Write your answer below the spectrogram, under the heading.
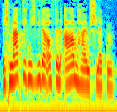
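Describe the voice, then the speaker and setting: A woman's voice: mid-range voice, moderate pace, bright, forceful tone, natural voice. A woman storyteller voicing a simple, grumbling cowherd in a fairy tale. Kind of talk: storytelling character voice.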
